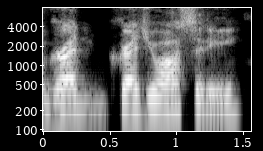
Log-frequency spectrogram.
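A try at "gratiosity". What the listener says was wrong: Gradiosity, with a T. So it's a compilation of the word gratitude. This will make it easier. Gratitude and generosity.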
